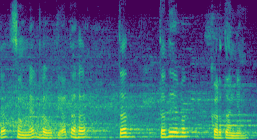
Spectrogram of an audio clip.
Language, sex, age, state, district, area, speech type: Sanskrit, male, 18-30, Odisha, Balangir, rural, spontaneous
